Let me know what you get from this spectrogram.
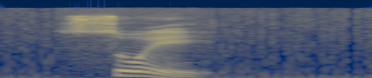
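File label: "sui", Chinese, fourth tone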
